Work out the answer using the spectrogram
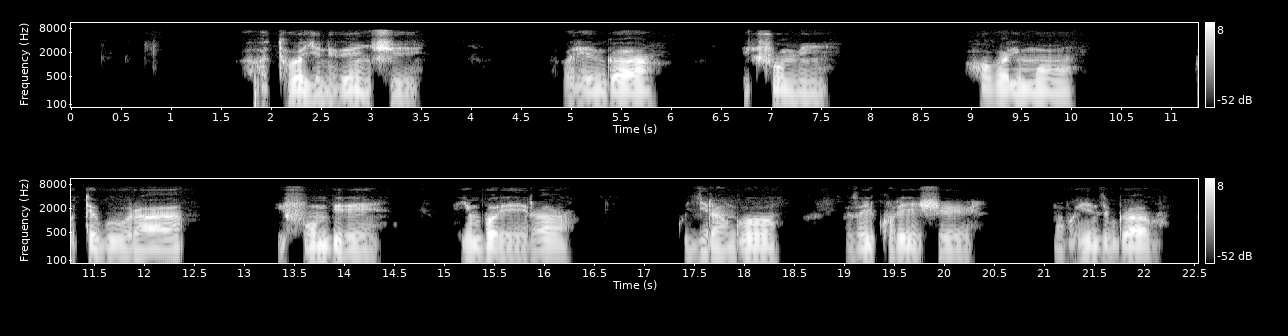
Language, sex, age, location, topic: Kinyarwanda, male, 50+, Musanze, agriculture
